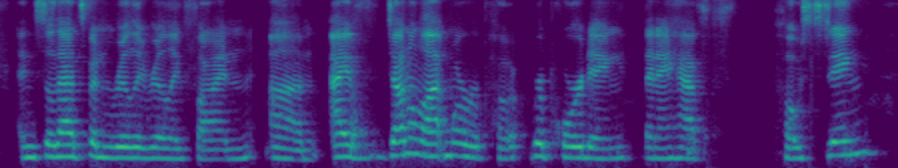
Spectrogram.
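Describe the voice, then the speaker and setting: At a moderate pace, a woman speaks in an ordinary speaking voice of medium pitch with fairly even intonation. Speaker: sports team host and reporter. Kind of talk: interview.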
